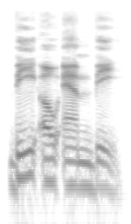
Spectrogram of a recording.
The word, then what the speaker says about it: bomb: B O M B. The B at the end is silent.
